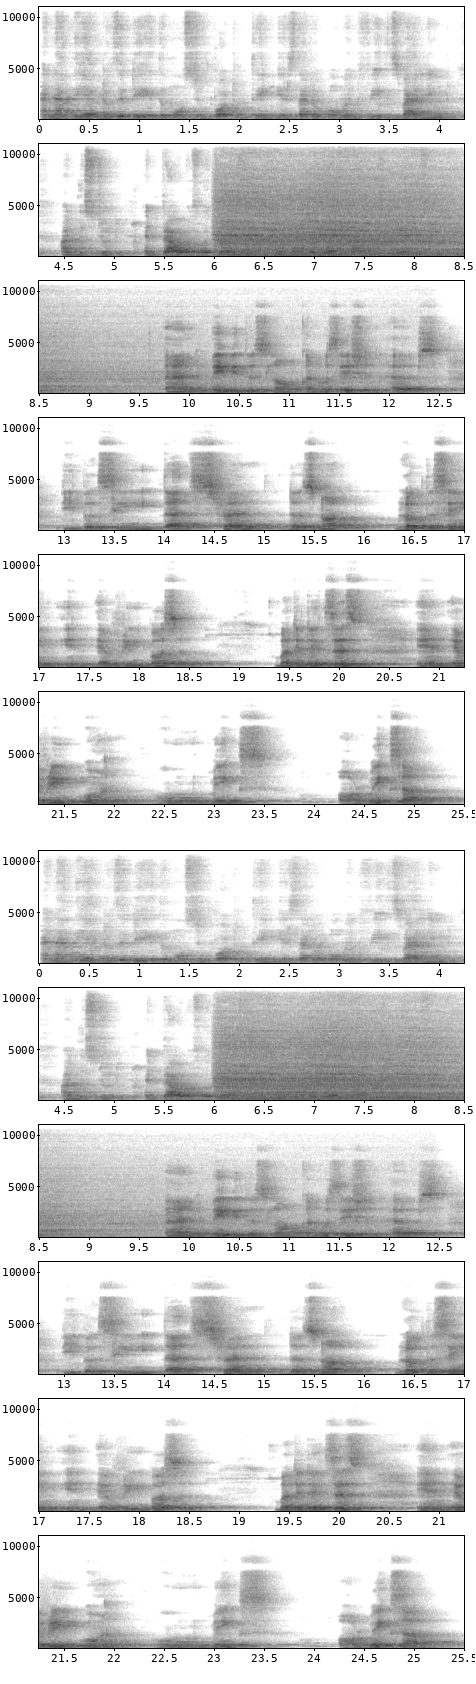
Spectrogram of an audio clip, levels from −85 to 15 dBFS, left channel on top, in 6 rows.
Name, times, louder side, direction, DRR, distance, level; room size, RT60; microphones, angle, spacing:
voice 1, 0.0-4.1 4.5-8.3 23.9-24.0, left 2 dB, 80° left, 2 dB, 0.4 m, -26 dB
sound 1, 6.0-12.4, equal, ahead, 1.2 m, -25 dB
voice 2, 9.7-15.7 16.3-18.5 19.4-22.1 22.4-23.5 24.2-25.0, left 1 dB, 25° left, -1 dB, 0.6 m, -22 dB
3.4 x 2.4 x 3.3 m, 1.2 s
head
